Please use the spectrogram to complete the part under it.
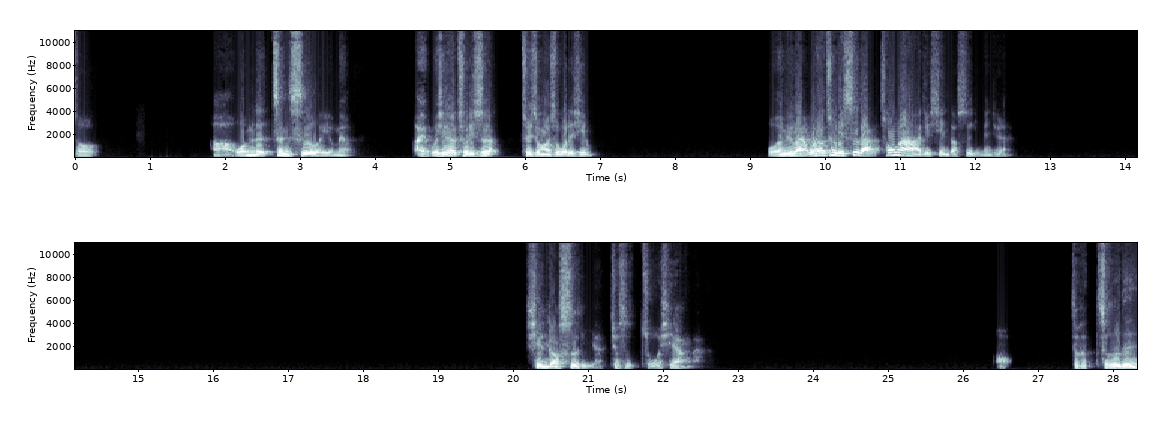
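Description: An elderly man speaks calmly with animation into a close microphone, pausing often.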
